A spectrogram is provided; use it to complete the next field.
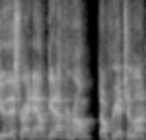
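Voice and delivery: commanding drill sergeant voice, pitched high. Explaining how parents direct children, demonstrate giving orders in a sergeant voice. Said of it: "This is my sergeant voice".

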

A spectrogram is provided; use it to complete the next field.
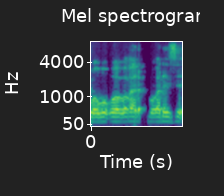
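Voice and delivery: fake cartoonish stammer. Retelling answering an actor's idea, mock stammer like Elmer Fudd. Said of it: "I stammered, like Elmer Fudd".

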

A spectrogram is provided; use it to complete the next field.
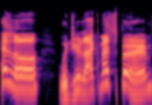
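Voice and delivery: put-on Dutch accent. Acting out a man offering his sperm online: put-on dutch accent. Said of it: "Identical to their accent".

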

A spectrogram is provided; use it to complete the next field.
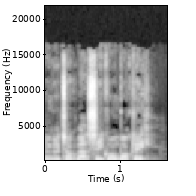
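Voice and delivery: put-on British accent. Doing accents at a co-host's challenge, in a British accent. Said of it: "If I go talk in my British accent".

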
